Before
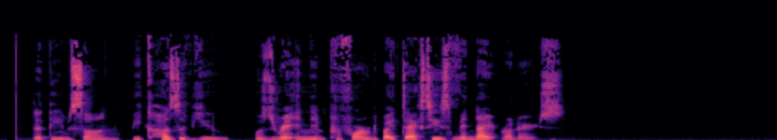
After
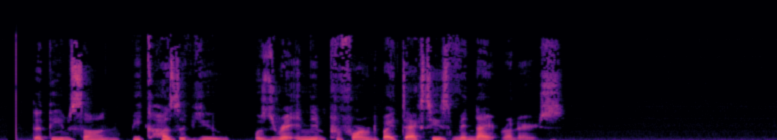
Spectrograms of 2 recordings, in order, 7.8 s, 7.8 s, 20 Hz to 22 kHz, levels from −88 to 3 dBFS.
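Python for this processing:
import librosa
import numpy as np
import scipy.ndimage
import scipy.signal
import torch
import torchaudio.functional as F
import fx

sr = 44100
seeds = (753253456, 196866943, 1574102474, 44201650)

y = fx.band_squash(x, sr, depth_pct=40)
y = y * librosa.db_to_amplitude(-4.0)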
